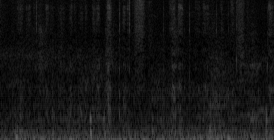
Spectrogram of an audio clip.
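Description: A pen scratches steadily across paper as a teacher writes out a school chemistry problem, a continuous close, dry scribbling with small strokes and pauses and no speech.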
